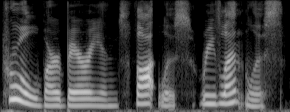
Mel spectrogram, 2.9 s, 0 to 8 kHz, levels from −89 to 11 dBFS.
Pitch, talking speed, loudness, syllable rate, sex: 210 Hz, 85 wpm, -18 LUFS, 3.3 syllables/s, female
